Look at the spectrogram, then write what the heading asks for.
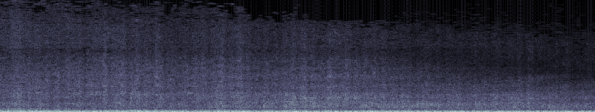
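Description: Freight train's container wagons rolling past on steel wheels, with a rhythmic clickety-clack that fades as the last wagons draw away, over a steady low rumble.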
